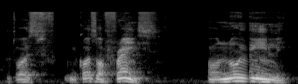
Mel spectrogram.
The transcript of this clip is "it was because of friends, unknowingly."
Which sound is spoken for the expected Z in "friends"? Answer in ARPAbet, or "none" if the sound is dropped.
S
